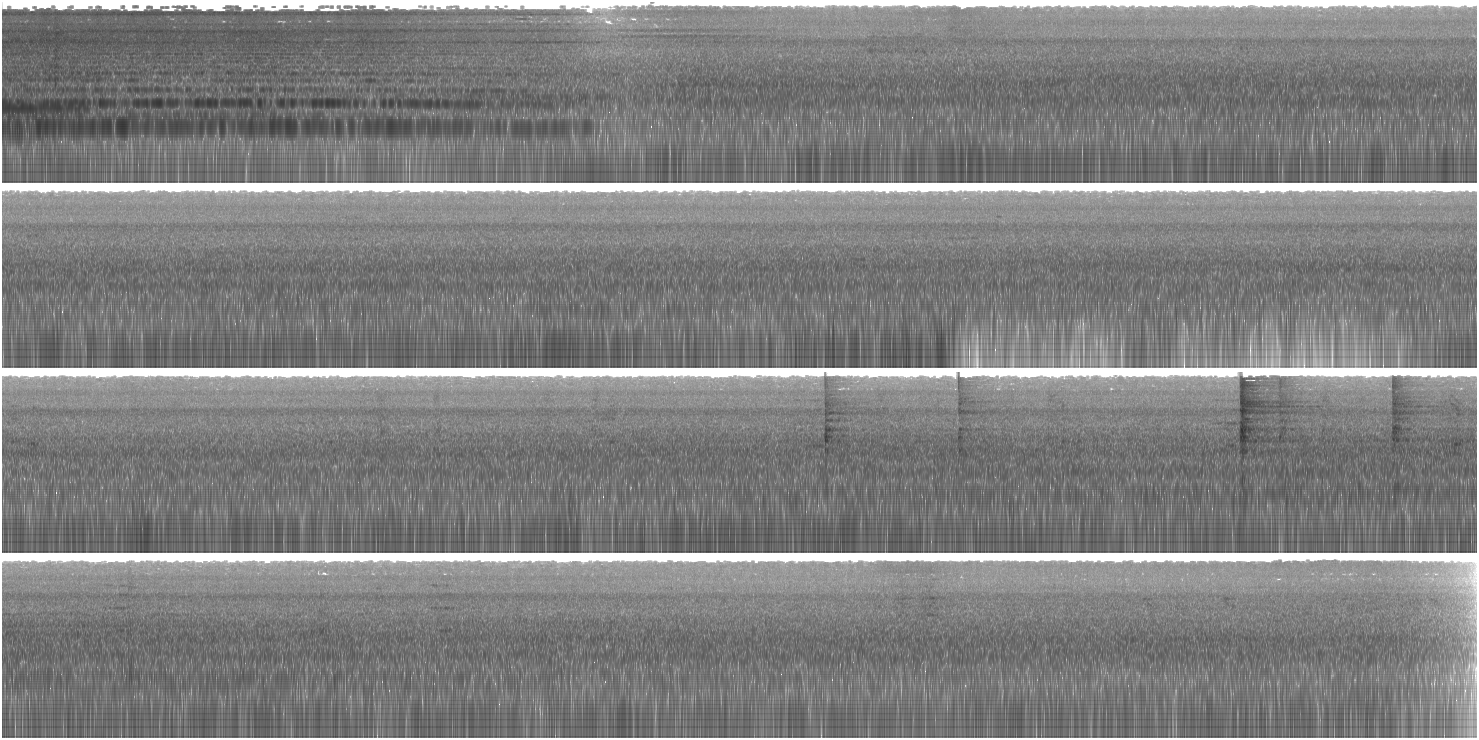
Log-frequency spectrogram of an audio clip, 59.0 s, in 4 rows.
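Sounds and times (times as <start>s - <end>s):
train wheels rumbling on track: 0.0s - 59.0s
sharp clicks of rails: 41.8s - 44.0s.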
